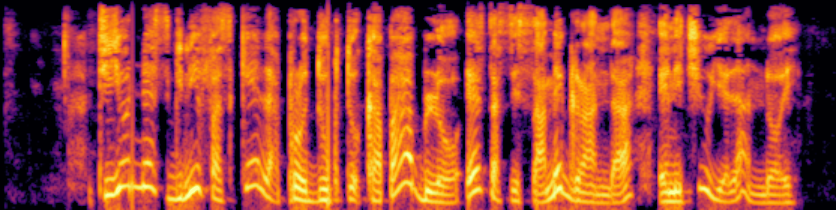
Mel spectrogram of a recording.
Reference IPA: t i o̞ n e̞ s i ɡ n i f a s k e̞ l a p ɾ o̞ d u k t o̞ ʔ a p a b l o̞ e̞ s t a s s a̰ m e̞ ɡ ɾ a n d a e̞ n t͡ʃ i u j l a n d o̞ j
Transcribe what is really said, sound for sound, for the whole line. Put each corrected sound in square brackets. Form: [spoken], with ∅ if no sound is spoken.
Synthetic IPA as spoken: t i o̞ n e̞ s i ɡ n i f a s k e̞ l a p ɾ o̞ d u k t o̞ [k] a p a b l o̞ e̞ s t a s s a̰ m e̞ ɡ ɾ a n d a e̞ n t͡ʃ i u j l a n d o̞ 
